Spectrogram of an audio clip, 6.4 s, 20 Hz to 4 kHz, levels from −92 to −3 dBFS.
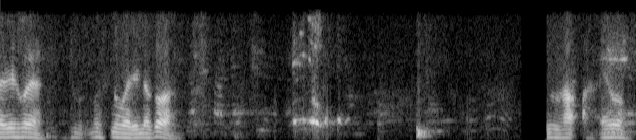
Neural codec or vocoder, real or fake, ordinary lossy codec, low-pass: none; real; none; 3.6 kHz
